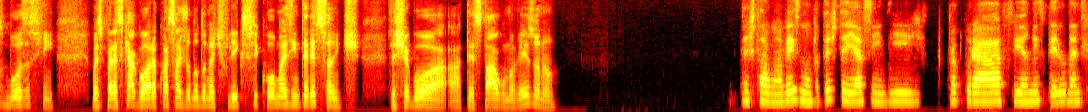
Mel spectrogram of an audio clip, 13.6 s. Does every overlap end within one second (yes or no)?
yes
